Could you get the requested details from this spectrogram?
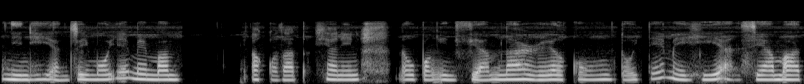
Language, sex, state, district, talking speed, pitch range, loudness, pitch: Mizo, female, Mizoram, Aizawl, 170 wpm, 215-230 Hz, -18 LUFS, 220 Hz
